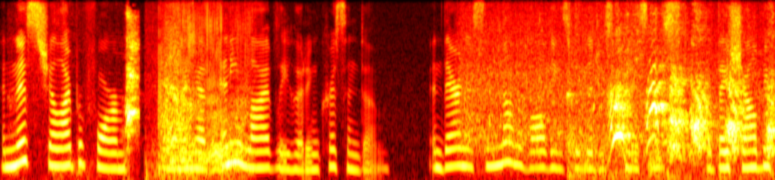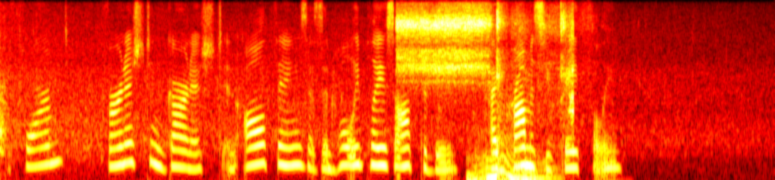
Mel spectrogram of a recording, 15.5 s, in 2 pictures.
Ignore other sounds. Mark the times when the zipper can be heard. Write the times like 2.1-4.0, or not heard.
1.4-2.6, 6.6-7.0, 12.4-13.4.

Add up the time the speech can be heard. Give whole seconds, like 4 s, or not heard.
14 s.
